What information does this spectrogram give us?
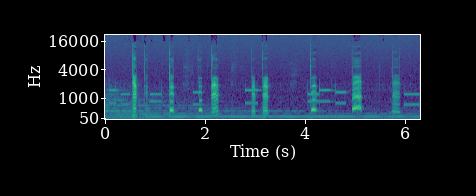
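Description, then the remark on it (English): A series of touch-tone keypad beeps as a phone number is dialed, spaced unevenly across several seconds, with brief vocal murmurs in between over a steady low hum. “Let's try a different number.”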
